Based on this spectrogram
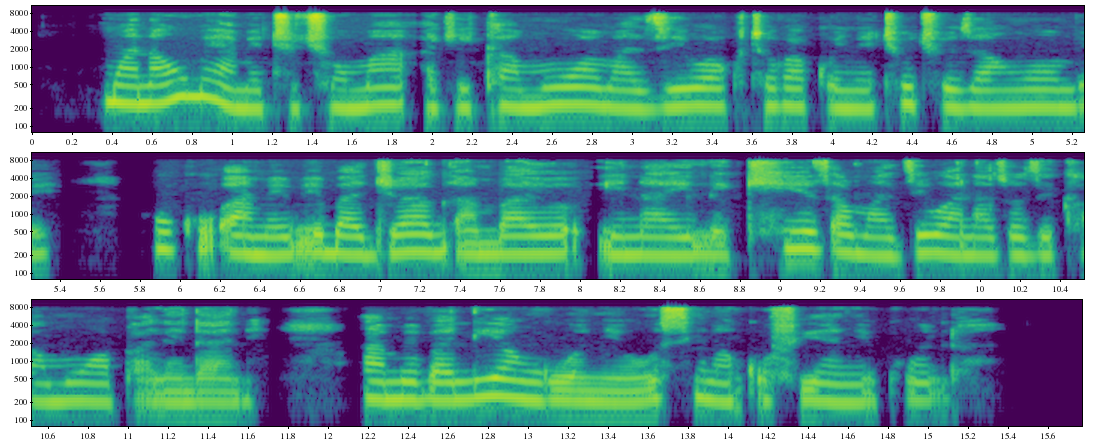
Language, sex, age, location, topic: Swahili, female, 18-24, Kisii, agriculture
